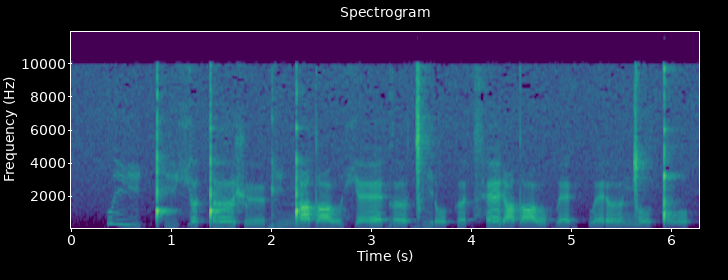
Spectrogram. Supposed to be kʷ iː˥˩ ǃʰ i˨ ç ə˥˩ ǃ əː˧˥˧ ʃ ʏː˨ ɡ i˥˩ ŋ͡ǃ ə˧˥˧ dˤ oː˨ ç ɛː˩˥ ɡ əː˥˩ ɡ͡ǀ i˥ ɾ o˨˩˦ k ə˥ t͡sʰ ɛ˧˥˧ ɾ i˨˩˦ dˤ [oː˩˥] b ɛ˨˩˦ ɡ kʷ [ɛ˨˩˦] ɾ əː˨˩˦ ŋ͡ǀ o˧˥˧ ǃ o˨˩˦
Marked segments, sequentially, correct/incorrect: correct, correct

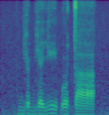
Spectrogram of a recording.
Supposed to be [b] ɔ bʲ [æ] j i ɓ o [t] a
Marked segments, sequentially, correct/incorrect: incorrect, correct, correct

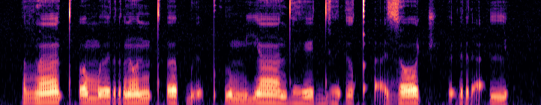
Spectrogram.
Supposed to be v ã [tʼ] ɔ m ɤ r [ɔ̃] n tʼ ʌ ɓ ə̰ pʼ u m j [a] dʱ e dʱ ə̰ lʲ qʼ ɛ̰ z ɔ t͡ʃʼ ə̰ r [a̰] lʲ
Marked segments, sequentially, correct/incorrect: correct, correct, incorrect, correct

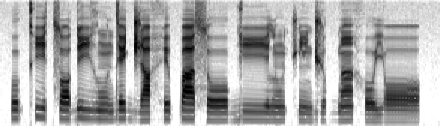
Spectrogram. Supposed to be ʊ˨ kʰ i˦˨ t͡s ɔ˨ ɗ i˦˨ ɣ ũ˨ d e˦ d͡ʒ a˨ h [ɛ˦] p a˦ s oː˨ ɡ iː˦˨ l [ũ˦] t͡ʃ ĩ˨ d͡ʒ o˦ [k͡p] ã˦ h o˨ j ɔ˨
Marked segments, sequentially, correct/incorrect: incorrect, incorrect, incorrect

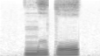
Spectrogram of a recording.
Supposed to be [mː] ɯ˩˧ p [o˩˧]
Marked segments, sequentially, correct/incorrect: incorrect, correct

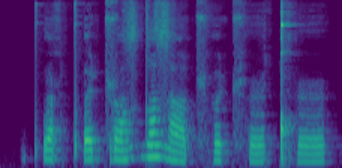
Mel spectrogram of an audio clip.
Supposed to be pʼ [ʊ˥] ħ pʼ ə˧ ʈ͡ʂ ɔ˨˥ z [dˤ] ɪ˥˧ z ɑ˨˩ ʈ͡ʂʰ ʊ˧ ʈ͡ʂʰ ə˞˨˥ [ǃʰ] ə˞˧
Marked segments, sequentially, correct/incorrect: incorrect, correct, correct

